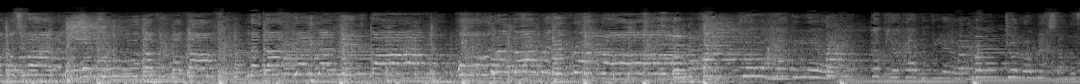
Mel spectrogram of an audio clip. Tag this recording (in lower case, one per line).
singing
